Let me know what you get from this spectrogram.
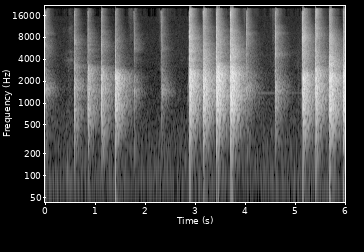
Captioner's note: clapping and snapping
